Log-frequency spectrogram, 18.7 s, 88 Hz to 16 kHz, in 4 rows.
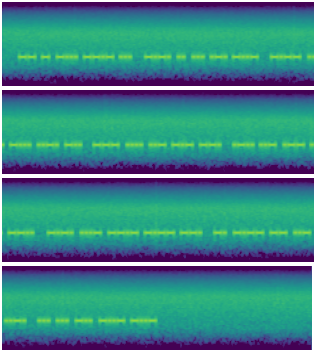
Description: Morse code, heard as a keyed tone, hand-sent with a paddle, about 37 wpm, 540 Hz. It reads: MTBQS CISRX YIBFD OHUKG LUWEZ CVQYG NYMUF SSDXX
